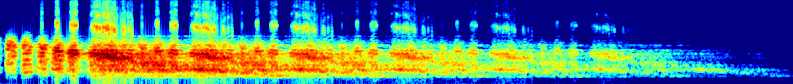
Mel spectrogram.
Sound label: Screech zoom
